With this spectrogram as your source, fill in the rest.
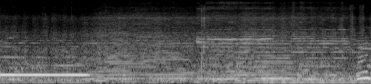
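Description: Motorcycles moving in a rally procession for a birthday celebration, engines droning and revving nearby in a continuous rumble throughout the short stretch.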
